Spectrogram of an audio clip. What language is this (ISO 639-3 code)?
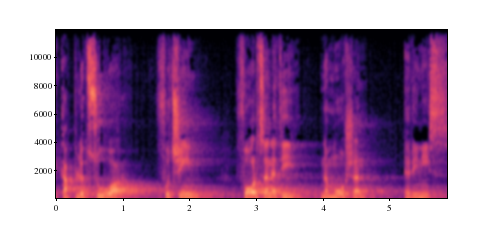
sqi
